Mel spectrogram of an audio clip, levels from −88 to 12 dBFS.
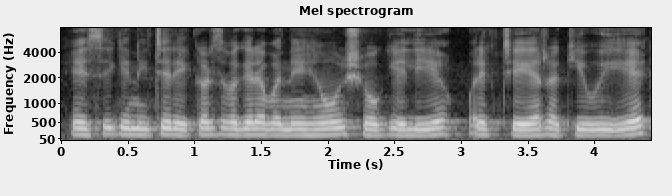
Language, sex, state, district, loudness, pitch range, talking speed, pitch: Hindi, female, Haryana, Charkhi Dadri, -13 LUFS, 150-165 Hz, 245 wpm, 160 Hz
